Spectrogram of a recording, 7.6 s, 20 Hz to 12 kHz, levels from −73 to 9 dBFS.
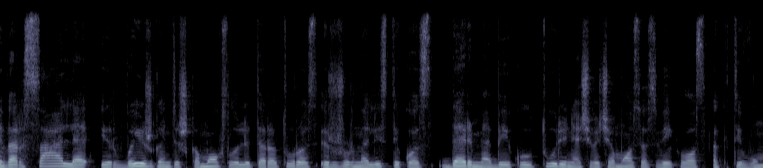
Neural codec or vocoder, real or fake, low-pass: none; real; 10.8 kHz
